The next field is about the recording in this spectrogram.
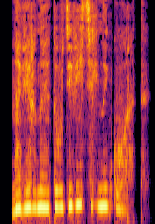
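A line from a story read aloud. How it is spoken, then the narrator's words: Involuntary whisper. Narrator (Russian): против воли шепнула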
